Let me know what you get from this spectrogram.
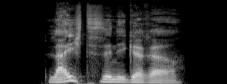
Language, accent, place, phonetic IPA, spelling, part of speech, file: German, Germany, Berlin, [ˈlaɪ̯çtˌzɪnɪɡəʁɐ], leichtsinnigerer, adjective, De-leichtsinnigerer.ogg
- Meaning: inflection of leichtsinnig: 1. strong/mixed nominative masculine singular comparative degree 2. strong genitive/dative feminine singular comparative degree 3. strong genitive plural comparative degree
